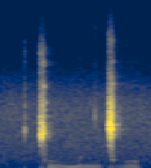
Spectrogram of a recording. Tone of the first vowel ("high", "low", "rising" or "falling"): high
